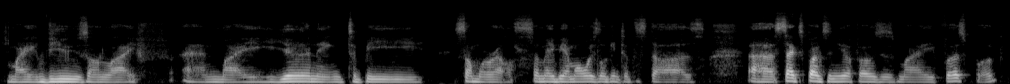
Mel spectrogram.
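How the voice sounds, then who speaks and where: A man from England, a guest author, speaking in a measured, thoughtful way. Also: mid-range voice, a little mellow, dry recording. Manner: measured, thoughtful, slow in places. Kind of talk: casual interview talk.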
